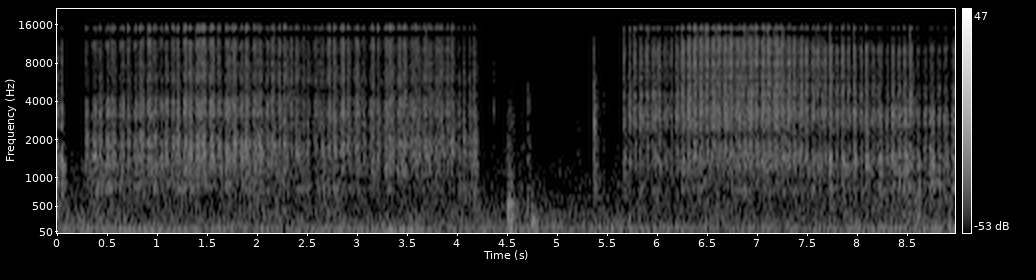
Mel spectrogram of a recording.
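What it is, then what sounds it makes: Felt-tip marker coloring on a paper page. A green felt-tip marker is rubbed back and forth over a thin paper page of an open coloring book resting on a glass table to fill in colour. The strokes make a quick, steady, bright scratchy rubbing. Around the middle it pauses briefly with a couple of light taps before the rubbing resumes.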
